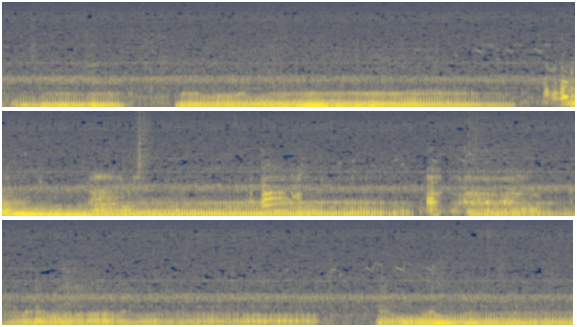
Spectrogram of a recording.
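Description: A lion growls in deep, rumbling bursts close by.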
